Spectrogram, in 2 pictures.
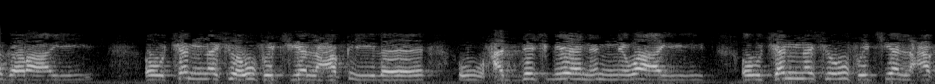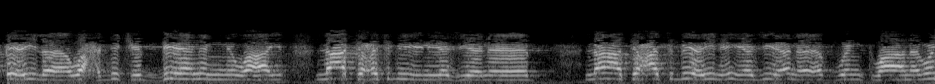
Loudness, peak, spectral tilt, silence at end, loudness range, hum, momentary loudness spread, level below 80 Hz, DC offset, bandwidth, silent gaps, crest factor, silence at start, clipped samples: -22 LUFS; -8 dBFS; -7.5 dB/octave; 0 s; 1 LU; none; 9 LU; -56 dBFS; under 0.1%; 5.2 kHz; none; 14 dB; 0 s; under 0.1%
